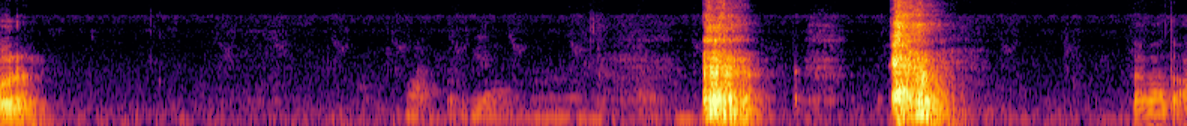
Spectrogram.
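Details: Dry, itchy-throat cough: two sharp coughs about a second apart, with a brief throat sound and quiet murmuring before them, from a person with a very itchy neck about to have kerokan (scraping) of the neck and chest.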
